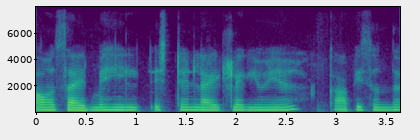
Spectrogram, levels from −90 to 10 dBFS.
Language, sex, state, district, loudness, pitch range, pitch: Hindi, female, Himachal Pradesh, Shimla, -19 LUFS, 190-195 Hz, 190 Hz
